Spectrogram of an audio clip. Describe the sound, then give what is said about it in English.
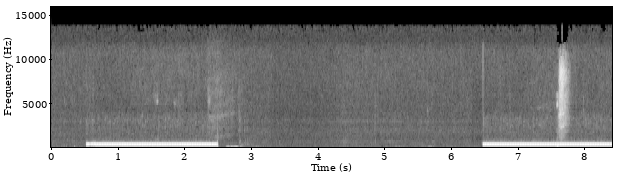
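Telephone ringback tone on an unanswered call: two steady, buzzing rings of about two seconds each, separated by roughly four seconds of near silence with a faint click after the first ring. “Maybe we're blocked. Yeah, maybe we're blocked. So it just rings. I just hung up.”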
